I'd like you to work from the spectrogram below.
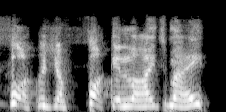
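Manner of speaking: hammed-up star telling off the crew; mock Bale rant. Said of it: "he's like".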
